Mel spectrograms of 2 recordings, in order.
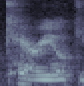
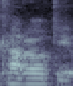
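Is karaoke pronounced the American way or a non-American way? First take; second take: American; non-American. First: It is pronounced with an American accent. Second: It is pronounced without an American accent.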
